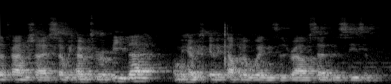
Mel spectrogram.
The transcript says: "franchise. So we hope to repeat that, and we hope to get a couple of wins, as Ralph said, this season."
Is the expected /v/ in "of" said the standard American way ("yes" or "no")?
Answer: yes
